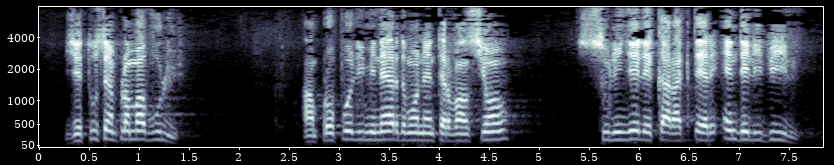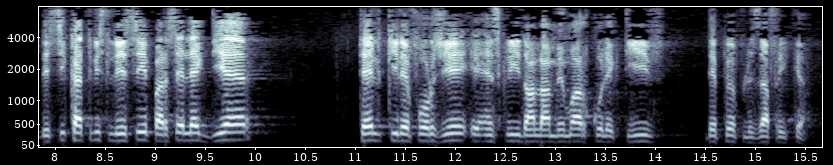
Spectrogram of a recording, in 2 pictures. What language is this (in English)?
French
